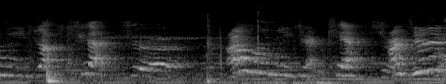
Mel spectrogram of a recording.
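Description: Young children's voices at play: high calls sliding up and down in pitch, without clear words.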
